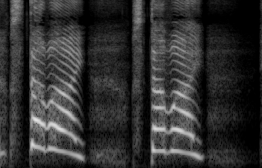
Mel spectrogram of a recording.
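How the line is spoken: Shouting voice. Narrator (Russian): чей-то голос кричал мне

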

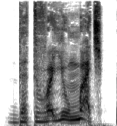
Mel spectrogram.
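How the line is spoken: Angry growl. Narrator (Russian): зарычал Борщев

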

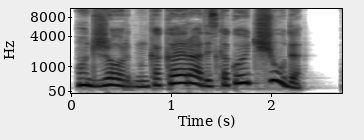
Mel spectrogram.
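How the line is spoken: Exclamation. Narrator (Russian): воскликнула

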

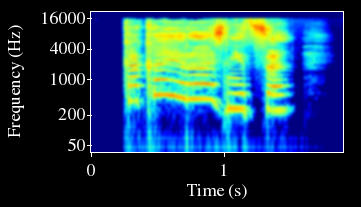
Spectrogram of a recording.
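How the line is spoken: Cheerful snort. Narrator (Russian): весело фыркнула Аниль

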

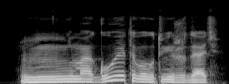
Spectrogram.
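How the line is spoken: Uncertain answer. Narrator (Russian): ответил неуверенно

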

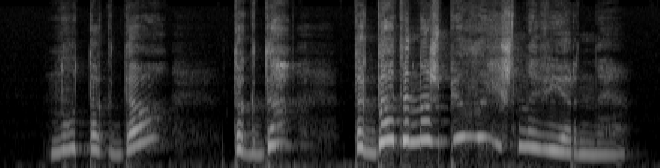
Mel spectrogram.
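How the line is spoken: Exclaimed. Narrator (Russian): воскликнула песчаная буря

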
